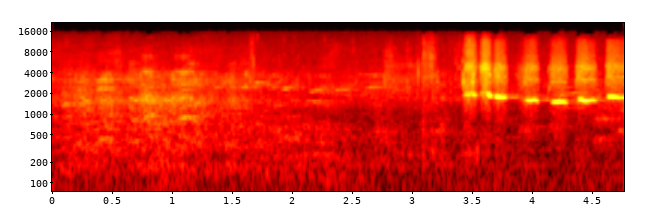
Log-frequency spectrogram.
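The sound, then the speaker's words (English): A person whistles a short tune of about six loud, clear, evenly spaced notes, after a few seconds of soft murmuring crowd noise with a hint of light laughter. “All right, that's enough whistling.”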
